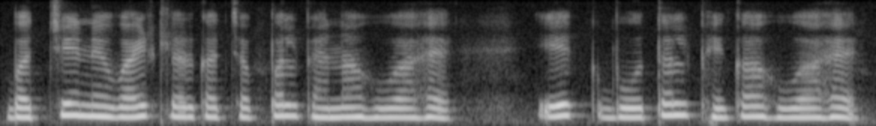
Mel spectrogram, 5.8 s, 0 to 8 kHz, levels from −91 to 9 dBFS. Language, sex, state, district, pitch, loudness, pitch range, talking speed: Hindi, female, Jharkhand, Deoghar, 225 Hz, -15 LUFS, 215-245 Hz, 145 wpm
